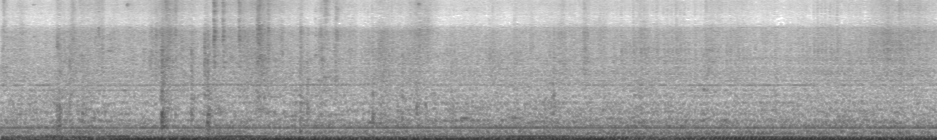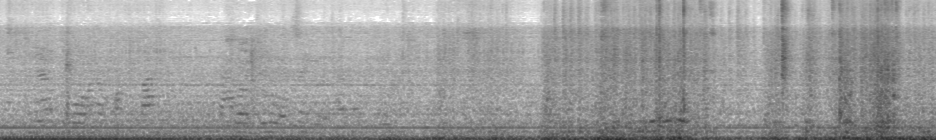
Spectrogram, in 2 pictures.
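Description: A bus engine rumbles steadily as it drives along a road.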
